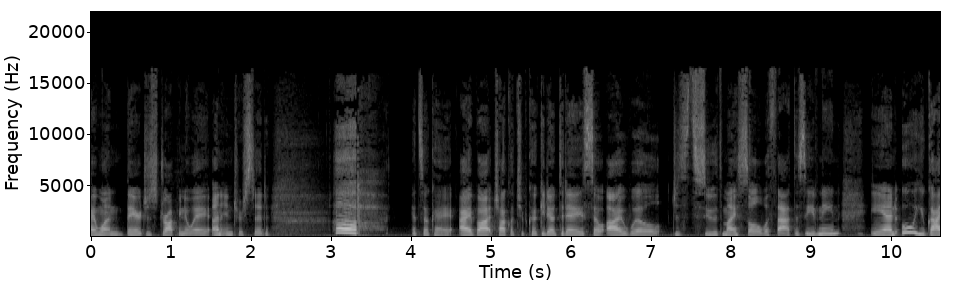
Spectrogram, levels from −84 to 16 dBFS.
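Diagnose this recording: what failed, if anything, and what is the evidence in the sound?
Codec stage: damaged data in the compressed stream around 3.28 to 3.36 s gives a brief glitch as the decoder loses sync and skips ahead to the next frame.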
